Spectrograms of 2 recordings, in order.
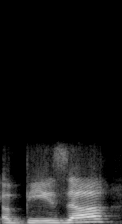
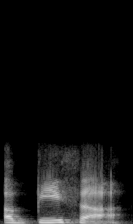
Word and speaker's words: Ibiza: I have uh uh Chrissy never been to Ibiza apparently that's how we pronounce it but you know like the real ones because they'll correct you if you say Ibiza they'll be like no no it's Ibiza but I do this with uh what's the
